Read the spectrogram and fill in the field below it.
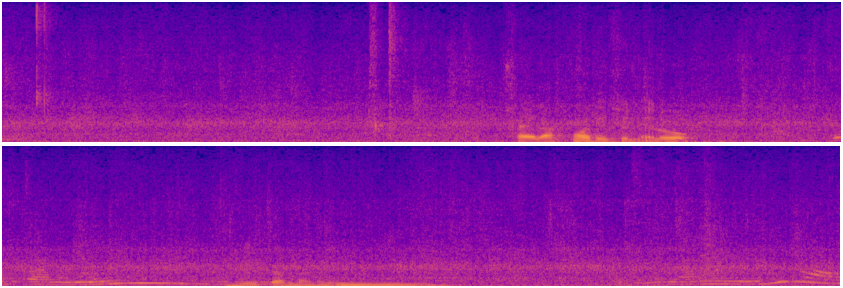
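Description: A continuous wash of heavy rainfall fills the background while family members talk and sing-song over it, their voices rising above the steady patter.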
